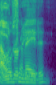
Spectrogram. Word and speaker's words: ozonated: How would you say that? Ozone. – Yeah, ozonated. Yeah, very well said. Water. Yeah, you did well.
